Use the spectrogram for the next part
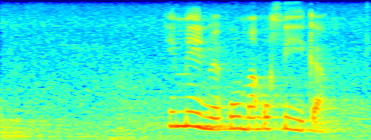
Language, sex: Zulu, female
